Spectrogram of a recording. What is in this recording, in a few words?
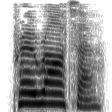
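"pro rata", English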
